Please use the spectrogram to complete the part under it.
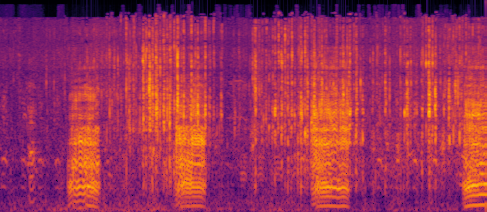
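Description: A female breeder duck gives four loud, drawn-out quacks in a slow, irregular series, close by, with faint outdoor background noise between them.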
